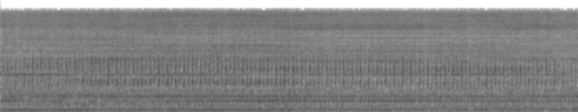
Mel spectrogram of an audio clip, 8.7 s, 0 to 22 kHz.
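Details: Brand new 2013 Hyundai Santa Fe at steady idle: sharp, regular knock about 158 per minute, clear above the engine hum; wrist pin or piston defect suspected, not confirmed.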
